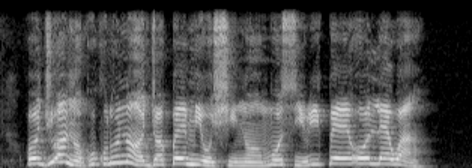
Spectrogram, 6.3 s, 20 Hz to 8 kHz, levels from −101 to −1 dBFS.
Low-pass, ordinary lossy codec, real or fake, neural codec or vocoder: 7.2 kHz; none; real; none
